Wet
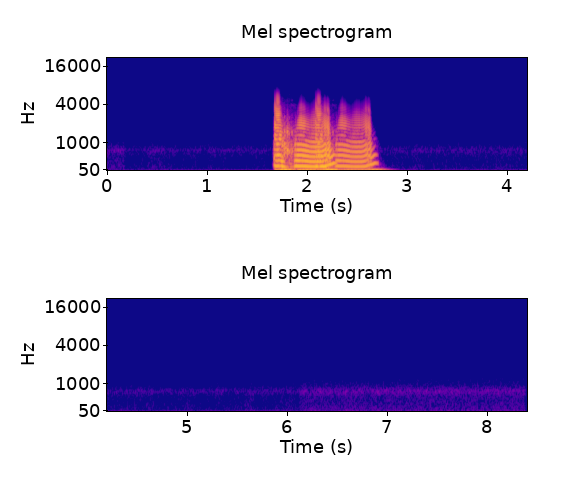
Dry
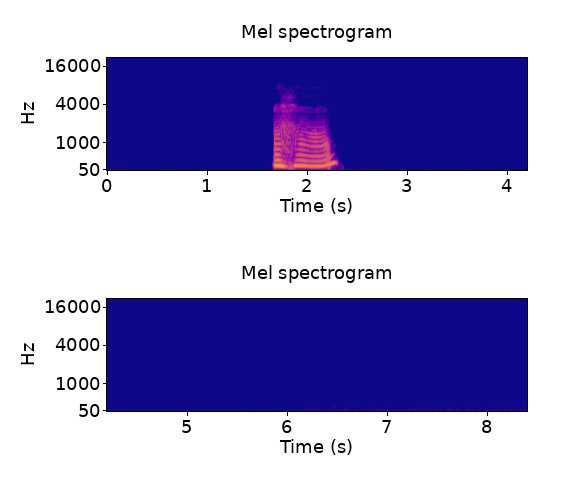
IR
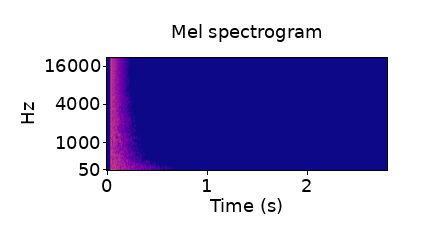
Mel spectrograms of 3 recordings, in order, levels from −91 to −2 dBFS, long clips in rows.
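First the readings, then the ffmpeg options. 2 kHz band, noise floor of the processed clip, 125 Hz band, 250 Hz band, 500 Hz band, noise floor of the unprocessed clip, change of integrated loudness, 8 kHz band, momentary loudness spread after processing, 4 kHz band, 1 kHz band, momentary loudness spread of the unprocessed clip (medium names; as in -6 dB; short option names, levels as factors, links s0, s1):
+24.0 dB, -79 dBFS, +15.0 dB, +12.5 dB, +20.5 dB, under -85 dBFS, +15.0 dB, no reading, 11 LU, +24.5 dB, +21.0 dB, 8 LU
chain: -af "lowpass=f=750:t=q:w=5.9,aeval=exprs='0.237*(cos(1*acos(clip(val(0)/0.237,-1,1)))-cos(1*PI/2))+0.075*(cos(3*acos(clip(val(0)/0.237,-1,1)))-cos(3*PI/2))+0.0668*(cos(5*acos(clip(val(0)/0.237,-1,1)))-cos(5*PI/2))+0.0944*(cos(8*acos(clip(val(0)/0.237,-1,1)))-cos(8*PI/2))':c=same,afreqshift=-14,aecho=1:1:410:0.562,volume=2.24"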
